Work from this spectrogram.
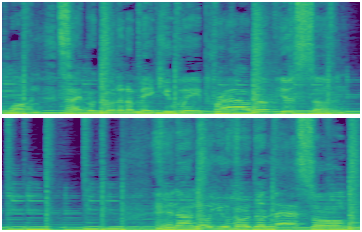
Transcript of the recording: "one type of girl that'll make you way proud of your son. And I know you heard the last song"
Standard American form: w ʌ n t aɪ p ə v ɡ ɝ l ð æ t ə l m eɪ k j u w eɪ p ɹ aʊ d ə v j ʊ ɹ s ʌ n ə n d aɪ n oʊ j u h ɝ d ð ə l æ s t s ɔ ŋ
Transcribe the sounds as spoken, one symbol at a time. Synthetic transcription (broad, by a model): w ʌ n s aɪ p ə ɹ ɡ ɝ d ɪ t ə m eɪ k j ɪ w eɪ p ɹ aʊ d ə v j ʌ ɹ s ʌ n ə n aɪ n oʊ j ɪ h ɝ d ð ə l æ s t s ɔ ŋ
